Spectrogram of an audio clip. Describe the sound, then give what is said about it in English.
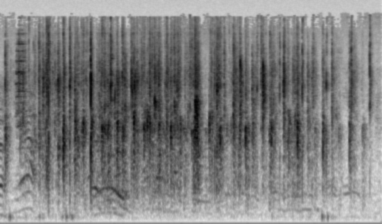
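Audience applause for a performer at a live music evening: dense, steady clapping fills the whole stretch, with voices mixed into the crowd noise. “And let's give Chuck one more big hand.”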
